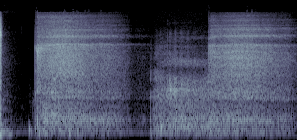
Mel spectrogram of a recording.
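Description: A person sharply sucks air in through the mouth: two long, breathy, hissing inhales back to back, the second slightly rougher, with no talking.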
